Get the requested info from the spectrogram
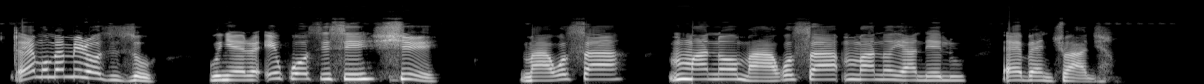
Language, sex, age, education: Igbo, female, 30-45, tertiary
